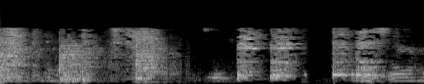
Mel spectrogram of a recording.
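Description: Pots and pans bang and clatter in a series of loud, irregular bursts, with short gaps between clusters of harsh metallic knocks.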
